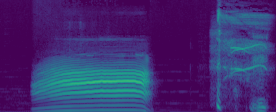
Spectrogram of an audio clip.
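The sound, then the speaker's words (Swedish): A person imitates a cow with one long, loud, drawn-out moo lasting about two seconds that drops off at the end, followed by a few short, breathy vocal noises. “Nu ska jag låta som en ko.”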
